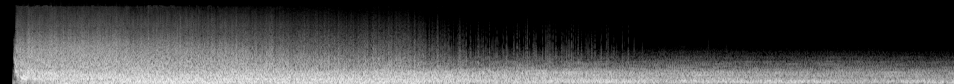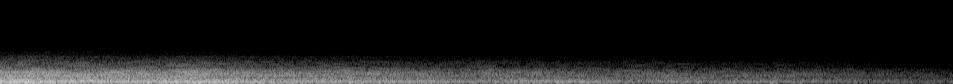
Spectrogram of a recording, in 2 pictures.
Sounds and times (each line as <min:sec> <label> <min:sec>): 0:00.2 LOUD BLAST 0:16.6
